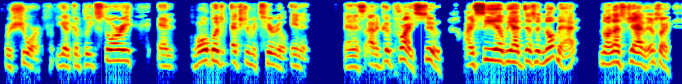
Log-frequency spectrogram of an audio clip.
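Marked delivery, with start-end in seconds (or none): none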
